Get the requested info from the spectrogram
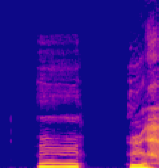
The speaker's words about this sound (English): Sorry, I yawned.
